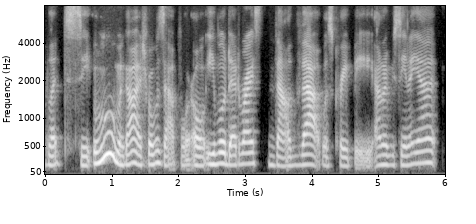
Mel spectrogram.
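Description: A woman with a slightly low voice co-hosts a casual countdown show. She reads out each entry plainly, then drifts into conversational reminiscing. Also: normal speed, vocal fry, a little mellow. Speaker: co-host of a cartoon countdown show. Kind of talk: casual chat, reading out countdown entries.

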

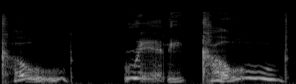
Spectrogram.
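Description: A man voicing a spoiled, dazed, frightened hulking teenage boy, hoarse and mumbling in halting phrases, for a storybook. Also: very high voice, sing-song, a little mellow, dry recording, studio quality, voice pushed up, exaggerated voice. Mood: shaken, dazed. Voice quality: hoarse, croaky.

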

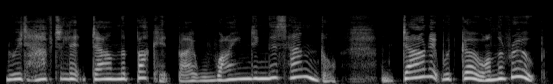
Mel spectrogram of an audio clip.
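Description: A woman's voice: fairly high pitch, lively intonation, moderate pace, warm tone, dry recording, voice pushed up. A woman voicing a curious young girl who is a little fussy and wondering about everything. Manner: eager and wondering, easily frightened.

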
